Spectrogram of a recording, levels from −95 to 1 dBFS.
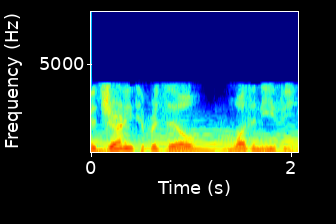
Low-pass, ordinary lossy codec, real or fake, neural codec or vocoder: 7.2 kHz; AAC, 16 kbps; real; none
